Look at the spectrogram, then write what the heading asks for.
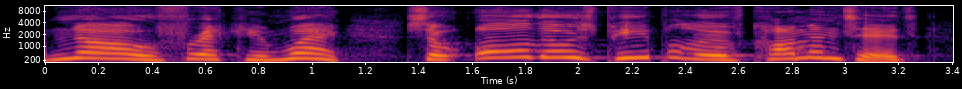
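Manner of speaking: dad in high disbelief; amazed dad. Retold or imitated.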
